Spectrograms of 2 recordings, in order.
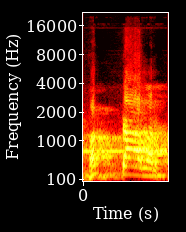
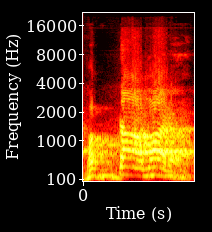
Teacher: पहला जो अक्षर होता है उस पर वजन आएगा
